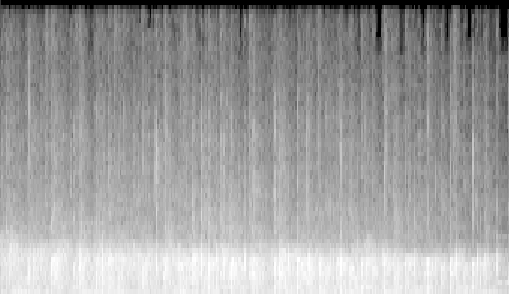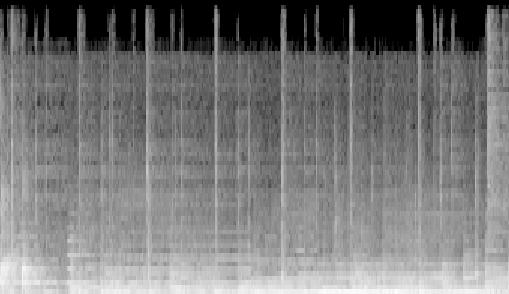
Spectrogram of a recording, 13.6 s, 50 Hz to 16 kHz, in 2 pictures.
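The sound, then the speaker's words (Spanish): An audience at a Christmas card prize ceremony claps steadily for a second-prize winner, a 13-year-old girl from Colegio Los Salesianos, in a dense, even wash for about seven seconds over background music; then the clapping fades and the melodic music carries on alone. “Aplauso para”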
